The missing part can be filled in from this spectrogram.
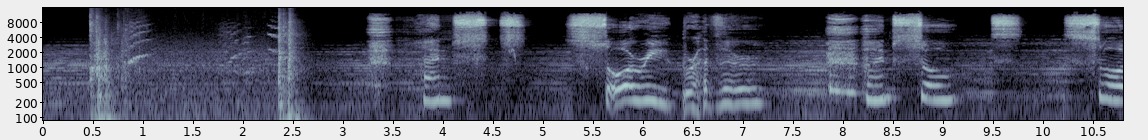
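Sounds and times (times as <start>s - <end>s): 
back door bursting open with thud and rattle: 0.5s - 3.2s
speech: 3.8s - 4.6s, 5.6s - 9.7s, 10.6s - 10.8s.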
